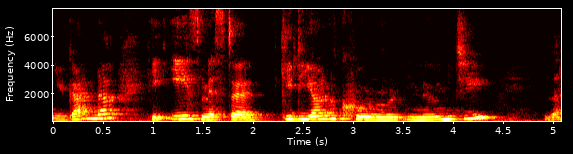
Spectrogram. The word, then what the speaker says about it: Kurunungi: Gideon Kurunungi. Is that how you pronounce it? Yes, you got it. Kurunungi, and he is a founder of Impact Sourcing,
